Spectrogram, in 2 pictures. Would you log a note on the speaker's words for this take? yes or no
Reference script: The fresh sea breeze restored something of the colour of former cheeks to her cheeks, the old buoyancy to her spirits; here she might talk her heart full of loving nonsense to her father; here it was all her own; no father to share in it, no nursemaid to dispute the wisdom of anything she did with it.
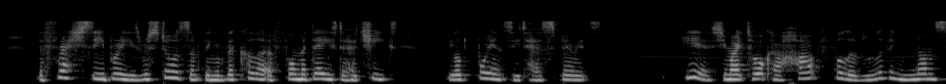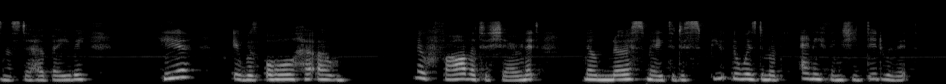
yes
